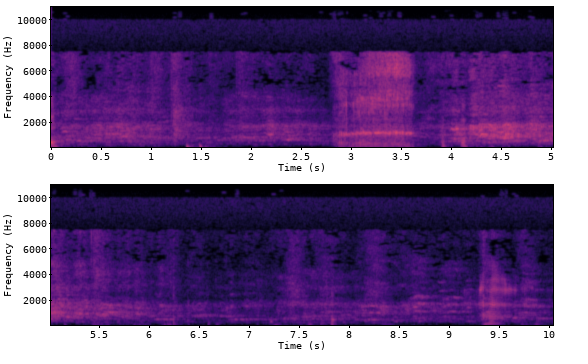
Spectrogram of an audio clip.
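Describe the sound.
A voice imitates a meditation student's loud, rasping snoring in a couple of drawn-out snorts during a meditation retreat, while a crowd chuckles and laughs softly in the background.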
